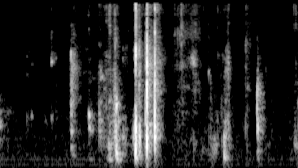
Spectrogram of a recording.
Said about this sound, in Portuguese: Perdão, pessoal, me engasguei aqui, deixa eu só tomar água.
